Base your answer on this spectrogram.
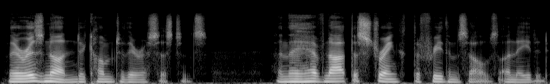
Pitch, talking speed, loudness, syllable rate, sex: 125 Hz, 195 wpm, -20 LUFS, 5.6 syllables/s, male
